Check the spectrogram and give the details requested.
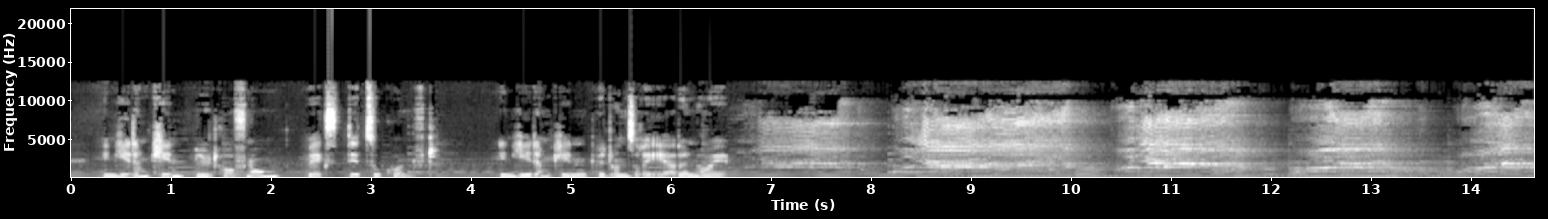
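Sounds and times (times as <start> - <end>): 
speech: 0.3 - 3.7, 4.3 - 7.1
newborn baby wailing: 6.7 - 14.6.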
